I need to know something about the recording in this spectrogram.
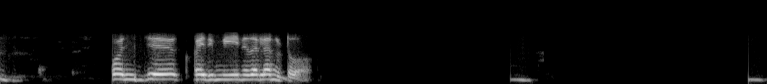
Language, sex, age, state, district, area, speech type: Malayalam, female, 60+, Kerala, Palakkad, rural, conversation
